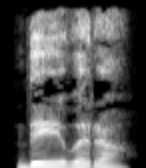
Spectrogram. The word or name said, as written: ದೇವರ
